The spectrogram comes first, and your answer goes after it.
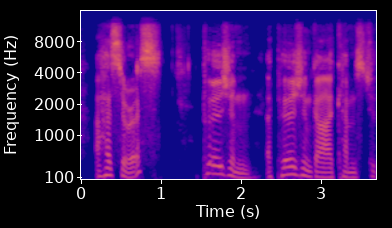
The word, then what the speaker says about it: Ahasuerus: That's actually not how you pronounce it. I can't ever remember how to pronounce his name properly, but phonetically, you pronounce it Ahasuerus.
